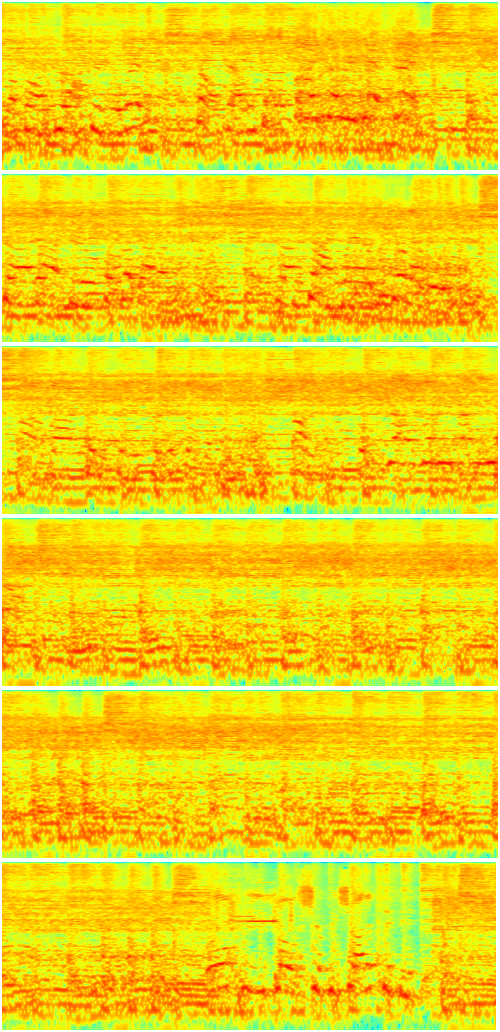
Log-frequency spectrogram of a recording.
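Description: Live punk rock band playing loud and fast: electric guitar and drum kit with singing. Near the end the music thins to separate drum hits.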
